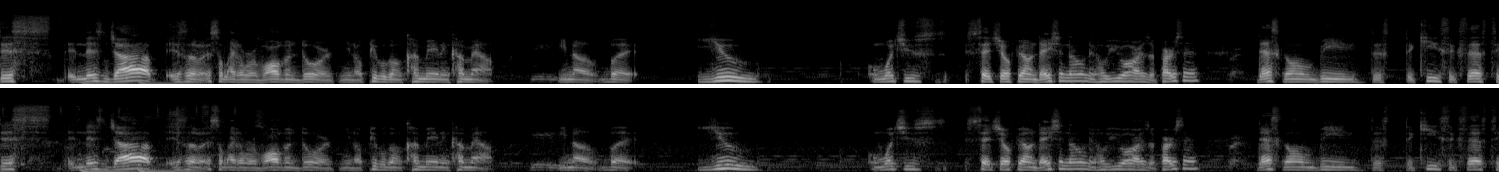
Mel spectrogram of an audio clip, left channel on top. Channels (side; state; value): both; normal; correlation 0.59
